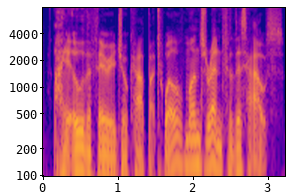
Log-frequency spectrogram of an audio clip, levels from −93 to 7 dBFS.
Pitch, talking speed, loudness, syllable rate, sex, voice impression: 100 Hz, 205 wpm, -19 LUFS, 5.5 syllables/s, male, masculine, middle-aged, thick, tensed, powerful, hard, slightly muffled, intellectual, mature, wild, lively, strict, intense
